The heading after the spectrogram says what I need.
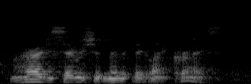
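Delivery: ordinary talk, nothing marked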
